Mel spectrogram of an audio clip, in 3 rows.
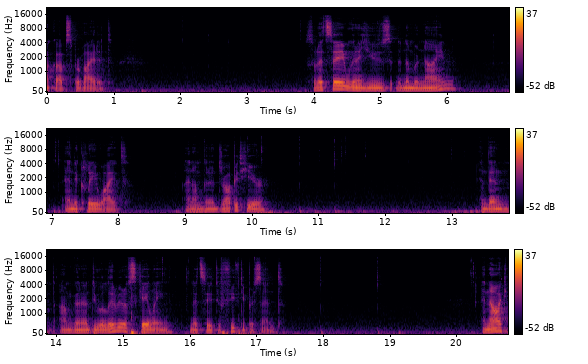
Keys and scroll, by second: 15.1 super+k, 16.2-17.0 typing.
